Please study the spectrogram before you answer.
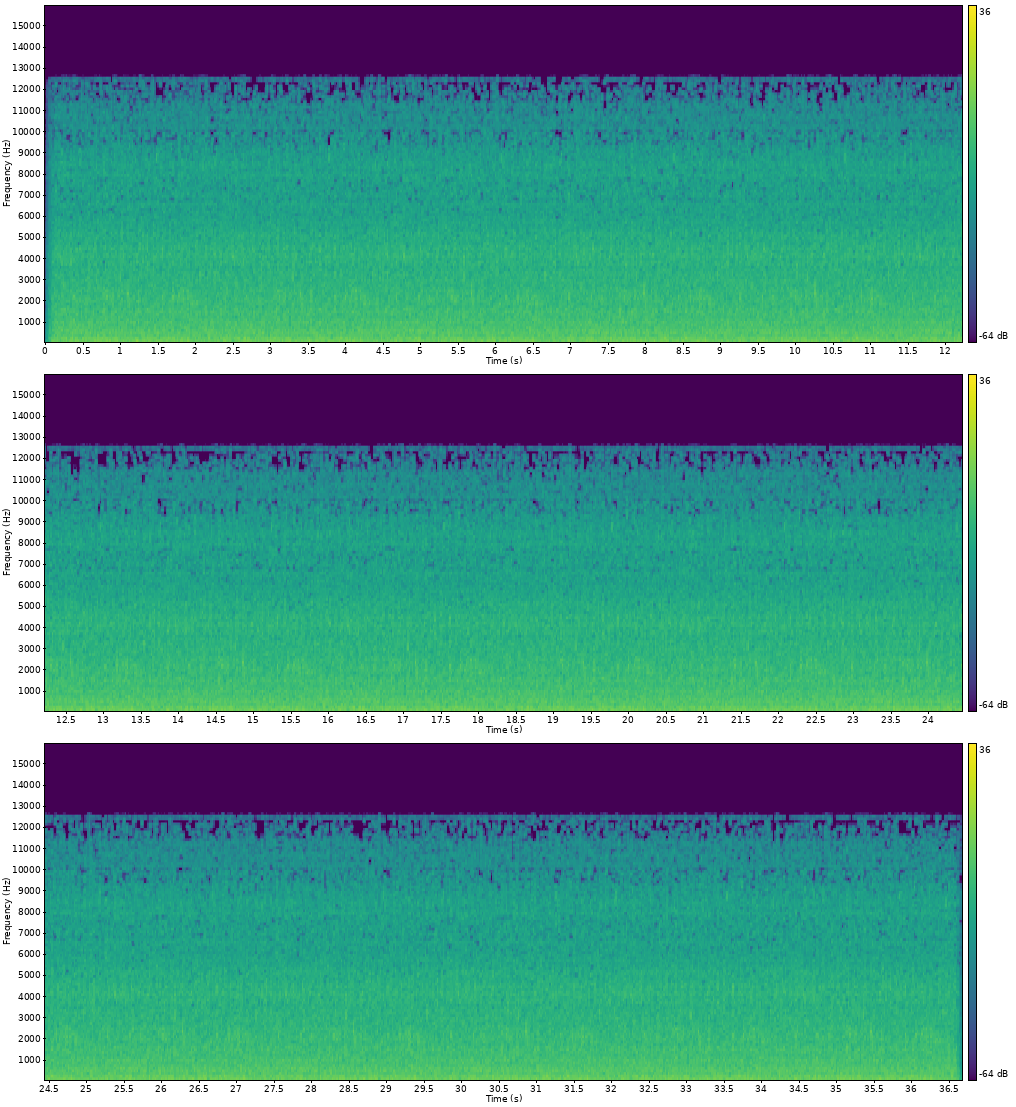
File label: car suv nissan patrol diesel idle front ext; vehicles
